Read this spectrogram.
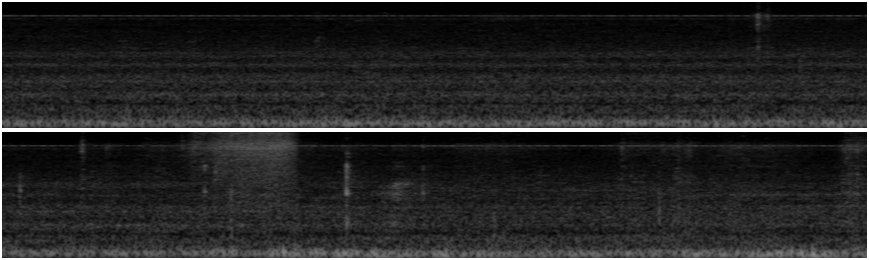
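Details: Lucid electric car driving after a buzzing noise cleared following a logo reset: only a smooth low road rumble, with no buzz or whine on top; sounds normal.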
